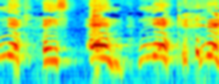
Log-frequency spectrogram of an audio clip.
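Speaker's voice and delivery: very slow, spelled-out, high-pitched shouting. Retelling a guy spelling a name for someone who couldn't hear, retelling a yell. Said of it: "he's just yelling at him".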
